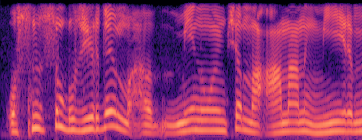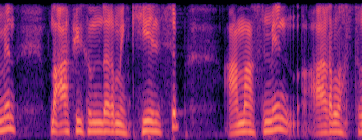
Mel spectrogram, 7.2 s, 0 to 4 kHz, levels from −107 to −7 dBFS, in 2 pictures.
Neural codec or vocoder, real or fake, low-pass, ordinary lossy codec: none; real; 3.6 kHz; none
